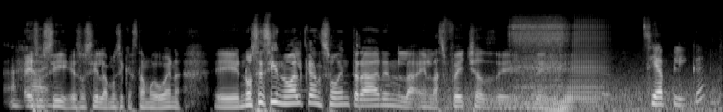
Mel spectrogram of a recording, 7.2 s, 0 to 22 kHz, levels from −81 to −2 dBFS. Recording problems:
train or aircraft noise; loud; from 4 s on; 8 dB below the speech

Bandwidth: 14 kHz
